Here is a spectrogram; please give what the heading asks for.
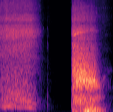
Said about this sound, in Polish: Drugim sposobem na poruszanie limfy w ciele był głęboki oddech, taki energetyczny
